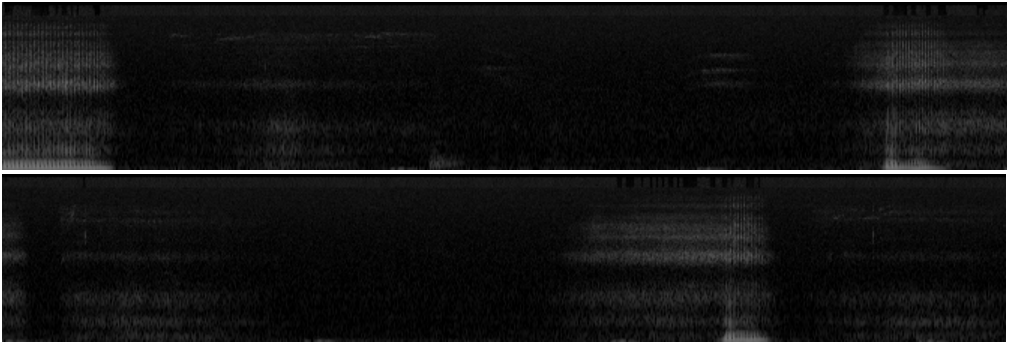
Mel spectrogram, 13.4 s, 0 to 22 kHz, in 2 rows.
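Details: Sleeping Labrador dog recorded with a Zoom H4n recorder: deep, rumbling snores, three loud ones about six seconds apart with softer breaths between; snoring.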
